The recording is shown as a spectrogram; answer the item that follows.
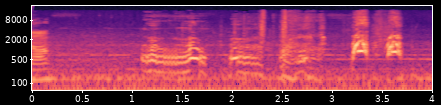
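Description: A small dog in a car giving a few short yips and whines, over a low steady hum.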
